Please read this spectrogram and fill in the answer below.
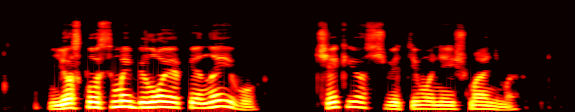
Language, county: Lithuanian, Klaipėda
